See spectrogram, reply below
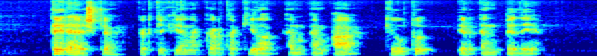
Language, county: Lithuanian, Kaunas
